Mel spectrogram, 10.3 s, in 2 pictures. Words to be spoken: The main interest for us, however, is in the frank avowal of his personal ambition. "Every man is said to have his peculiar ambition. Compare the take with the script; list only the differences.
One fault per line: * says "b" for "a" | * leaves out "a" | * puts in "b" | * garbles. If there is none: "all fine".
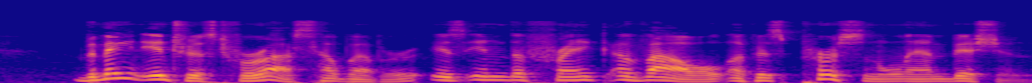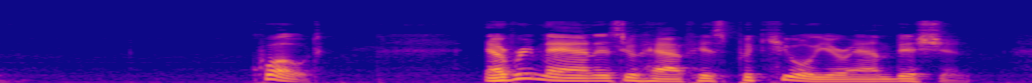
* leaves out "said"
